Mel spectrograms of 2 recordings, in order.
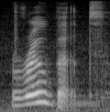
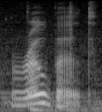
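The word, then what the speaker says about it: робот: the tricky one because in English it makes sound P letter P but in Russian if we compare the picture we'll just look at the picture we know that this is a robot robot so in Russian language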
